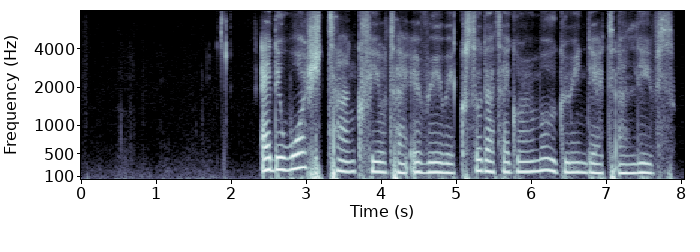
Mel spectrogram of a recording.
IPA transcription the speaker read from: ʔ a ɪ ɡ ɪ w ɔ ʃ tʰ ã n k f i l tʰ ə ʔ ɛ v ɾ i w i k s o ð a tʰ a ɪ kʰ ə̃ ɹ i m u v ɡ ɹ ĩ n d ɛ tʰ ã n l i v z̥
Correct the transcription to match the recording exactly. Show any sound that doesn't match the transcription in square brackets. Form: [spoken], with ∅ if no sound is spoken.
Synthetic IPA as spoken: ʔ a ɪ [d] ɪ w ɔ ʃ tʰ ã [ŋ] k f i l tʰ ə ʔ ɛ v [ɹ] i w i k s o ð a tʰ a ɪ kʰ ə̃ ɹ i m u v ɡ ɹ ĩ n d ɛ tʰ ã n l i v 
